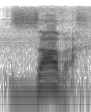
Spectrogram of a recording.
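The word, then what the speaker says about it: זבח: Zavach. Remember, this is long, right? Long duration, short duration. Zavach. All right? And the meteg is at the front, so we know we're going to stress that syllable, right?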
